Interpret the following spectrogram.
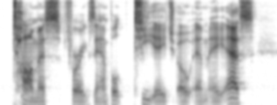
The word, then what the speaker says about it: Thomas: we've got two now th also makes a hard t sound we're not going to focus on that one because that's just a t sound so in words like thomas for example t-h-o-m-a-s it's pronounced t thomas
